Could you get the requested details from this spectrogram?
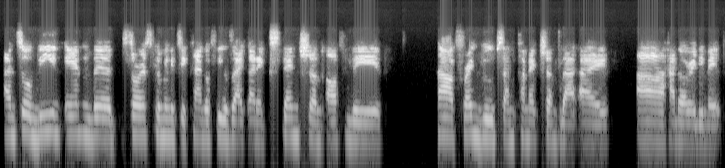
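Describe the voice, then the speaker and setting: A man in his twenties from Jamaica, a doctoral student speaking as a webinar panelist in a measured, articulate way. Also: fairly high pitch, level tone, sharp tone, no echo, dull audio. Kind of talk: casual chat.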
